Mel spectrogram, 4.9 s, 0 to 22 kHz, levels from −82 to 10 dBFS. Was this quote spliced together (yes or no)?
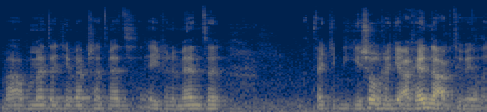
yes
